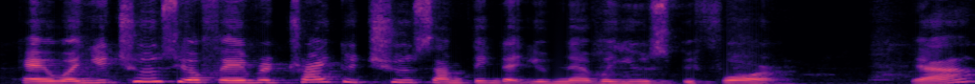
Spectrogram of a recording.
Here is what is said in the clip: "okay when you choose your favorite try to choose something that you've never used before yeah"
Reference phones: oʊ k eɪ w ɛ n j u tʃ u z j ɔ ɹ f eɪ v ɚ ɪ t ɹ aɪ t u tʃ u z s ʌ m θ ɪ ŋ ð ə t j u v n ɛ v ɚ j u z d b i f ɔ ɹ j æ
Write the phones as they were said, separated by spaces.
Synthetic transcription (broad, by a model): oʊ k eɪ w ɛ n j u tʃ u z j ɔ f eɪ v ɚ ɪ t ɹ aɪ t u tʃ u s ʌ m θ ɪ ŋ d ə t j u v n ɛ v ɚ j u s b i f ɔ ɹ j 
